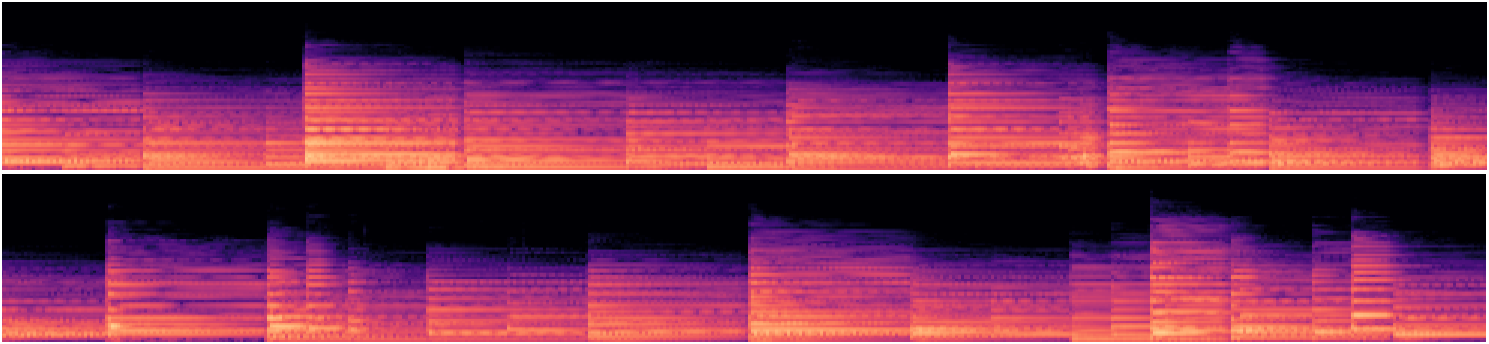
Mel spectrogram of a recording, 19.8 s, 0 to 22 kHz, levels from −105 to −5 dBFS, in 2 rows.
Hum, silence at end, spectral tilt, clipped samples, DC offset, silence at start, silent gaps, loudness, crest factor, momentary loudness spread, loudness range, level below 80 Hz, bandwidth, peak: none; 0 s; -9.5 dB/octave; under 0.1%; under 0.1%; 0 s; none; -26 LUFS; 20 dB; 10 LU; 5 LU; -46 dBFS; 6.4 kHz; -6 dBFS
